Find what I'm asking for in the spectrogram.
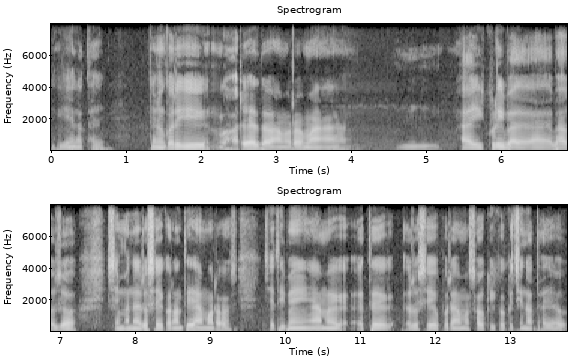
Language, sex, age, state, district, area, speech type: Odia, male, 18-30, Odisha, Jagatsinghpur, rural, spontaneous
